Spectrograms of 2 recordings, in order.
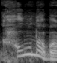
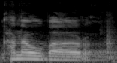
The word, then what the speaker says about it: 카르나우바: 전 항상 " 카우나 바 " 라고 발음 하지만 , 카르나우바 왁스 맞습니다 .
